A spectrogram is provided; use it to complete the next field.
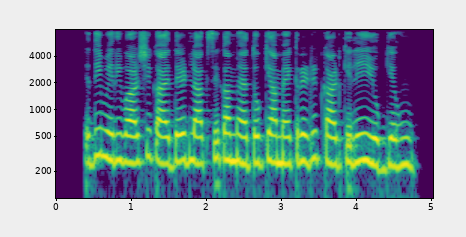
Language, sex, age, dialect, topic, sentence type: Hindi, female, 18-24, Hindustani Malvi Khadi Boli, banking, question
